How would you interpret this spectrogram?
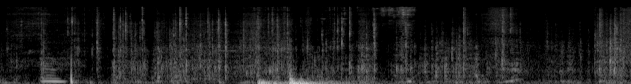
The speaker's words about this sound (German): Einen Moment, jetzt kommt hier die Essenslieferung. Die andere mit Tüte. Das sind 3 Tüten. Oh.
